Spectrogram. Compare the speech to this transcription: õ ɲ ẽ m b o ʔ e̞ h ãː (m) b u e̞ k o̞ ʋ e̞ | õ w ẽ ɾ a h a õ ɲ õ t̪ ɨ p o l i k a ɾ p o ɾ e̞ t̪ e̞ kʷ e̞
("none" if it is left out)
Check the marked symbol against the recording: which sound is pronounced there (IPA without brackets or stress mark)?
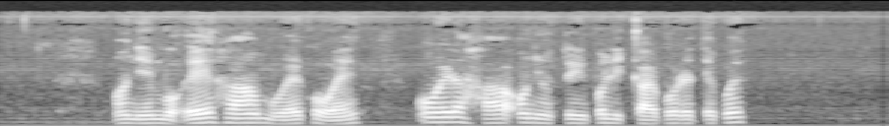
m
